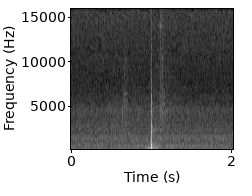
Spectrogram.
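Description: A rifle butt knocks sharply on a stage floor.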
